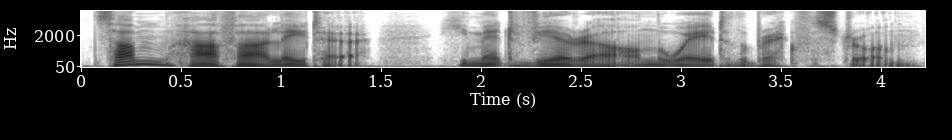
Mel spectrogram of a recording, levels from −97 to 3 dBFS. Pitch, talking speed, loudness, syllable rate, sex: 90 Hz, 200 wpm, -21 LUFS, 4.5 syllables/s, male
